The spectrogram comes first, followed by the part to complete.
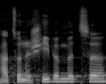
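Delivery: ordinary delivery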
